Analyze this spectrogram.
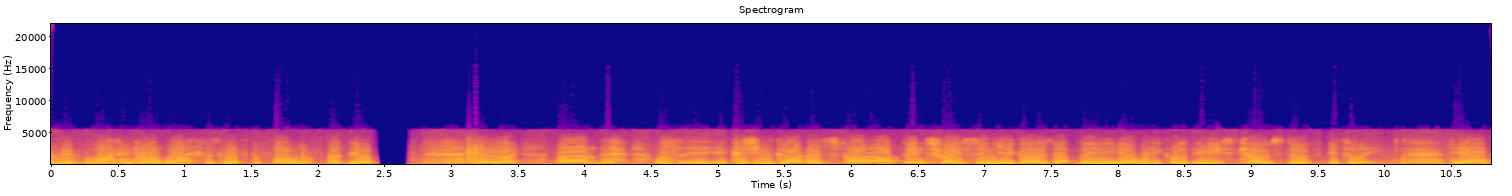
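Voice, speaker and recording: With noticeable background noise behind him, a man talks at a moderate pace in a high pitch, his intonation lively. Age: 50s. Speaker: unit history researcher, son of a veteran. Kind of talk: casual chat. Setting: phone call. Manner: halting.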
